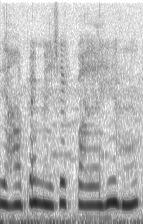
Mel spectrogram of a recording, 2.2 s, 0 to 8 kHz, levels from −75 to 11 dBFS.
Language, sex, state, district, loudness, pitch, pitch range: Hindi, female, Goa, North and South Goa, -11 LUFS, 265 Hz, 255-280 Hz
